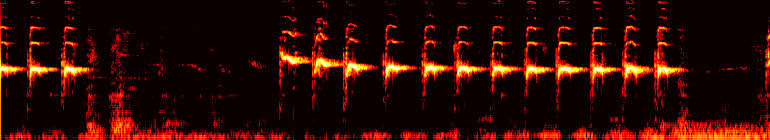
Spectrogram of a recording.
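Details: Actively singing Greater green leafbird, played to provoke another leafbird to react and reply. Two whistled downslurred notes, a quiet gap, then a rapid even series of about thirteen bright falling whistles, about four per second, over a soft low hum.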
